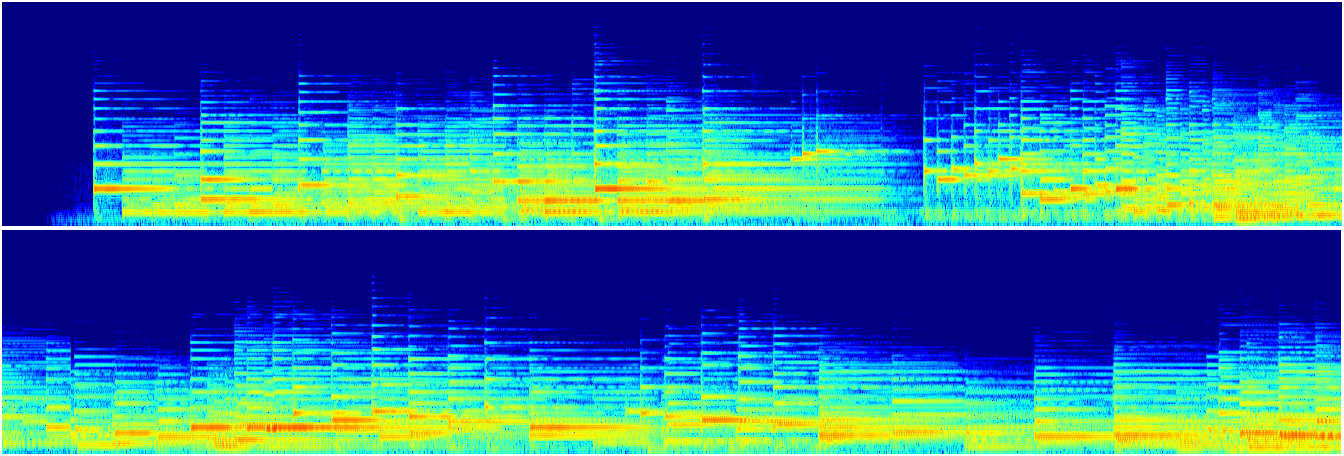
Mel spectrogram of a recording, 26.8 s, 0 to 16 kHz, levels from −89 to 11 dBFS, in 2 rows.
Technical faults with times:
14.08-26.79 wrong sample rate

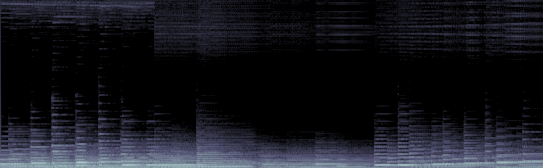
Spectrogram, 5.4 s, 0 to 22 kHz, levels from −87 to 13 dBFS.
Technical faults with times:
1.54-5.43 periodic clock jitter

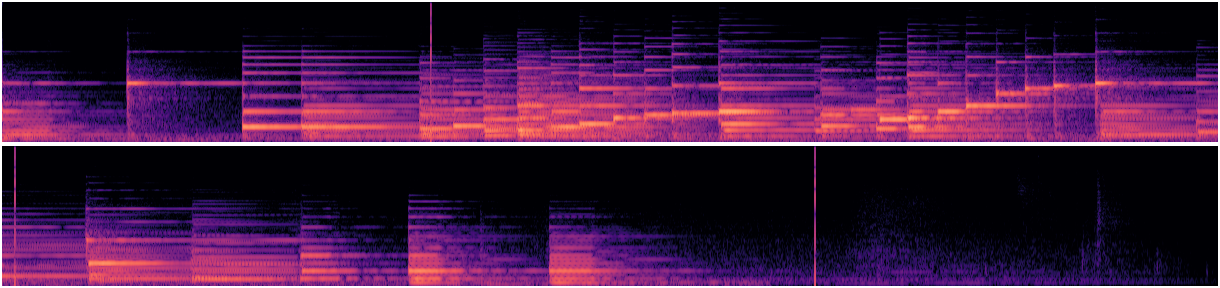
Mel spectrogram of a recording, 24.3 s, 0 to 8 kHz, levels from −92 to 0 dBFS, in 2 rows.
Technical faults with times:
4.28 file header played as audio
12.28 file header played as audio
20.28 file header played as audio

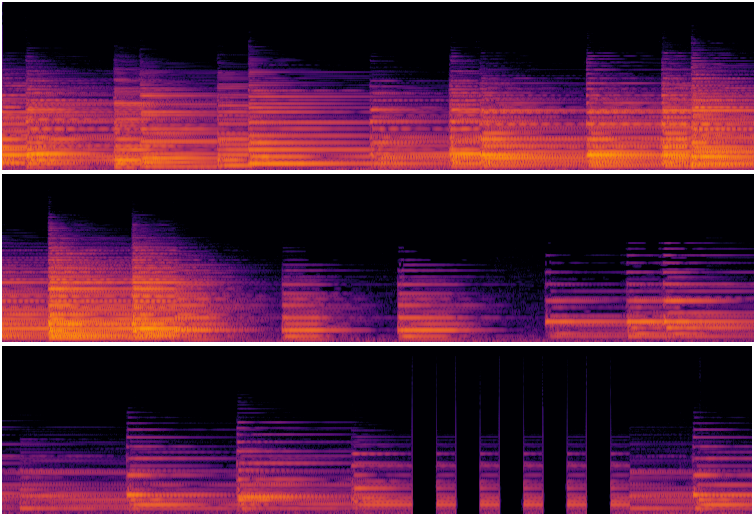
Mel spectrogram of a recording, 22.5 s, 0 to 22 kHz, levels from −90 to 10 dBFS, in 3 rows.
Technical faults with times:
10.56-14.56 adaptive stream at a lower bitrate
19.14-21.32 stutter with silent gaps

